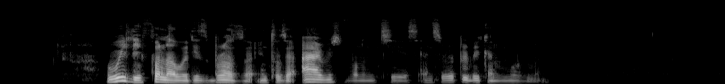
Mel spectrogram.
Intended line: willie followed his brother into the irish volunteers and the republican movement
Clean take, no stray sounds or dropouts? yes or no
yes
